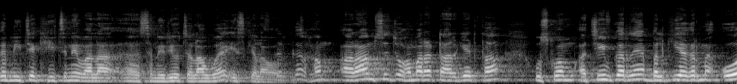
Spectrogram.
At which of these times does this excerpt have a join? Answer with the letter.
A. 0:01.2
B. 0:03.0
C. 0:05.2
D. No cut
B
